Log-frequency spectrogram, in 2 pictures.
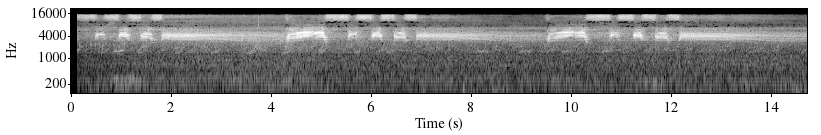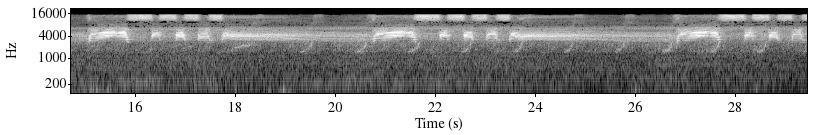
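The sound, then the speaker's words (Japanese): Loud, continuous cicada chirring from a robust minmin-zemi, which sings in the hottest part of midsummer, swelling in regular pulses roughly every five seconds over a steady buzzing drone, with a little tsukutsuku-boshi calling mixed in and no voices present. “夏に一番よく聞こえるのはミンミンゼミです。”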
